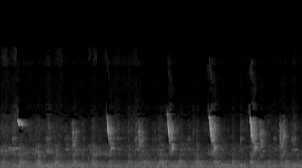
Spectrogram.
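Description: A bird chirping over and over: short, sharp, falling chirps roughly once a second, with fainter notes between them.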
